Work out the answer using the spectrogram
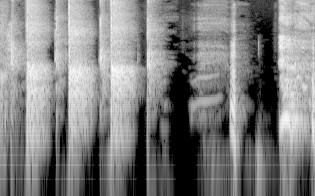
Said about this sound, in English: I'm recording now, so if you all want to clap on the count of three, one, two, three.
